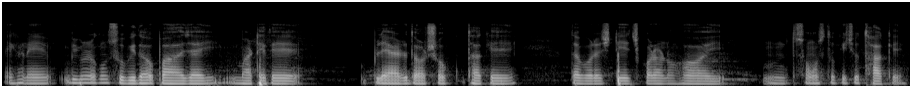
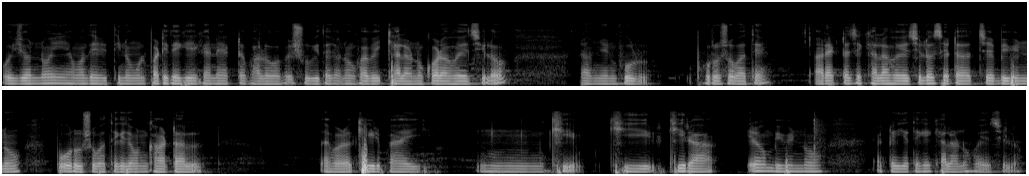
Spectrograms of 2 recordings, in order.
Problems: none marked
